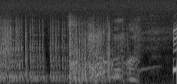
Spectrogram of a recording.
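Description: A fall from stilts: a noisy rush, then about a second in a crash as the puppet and its wooden stilts hit the grassy ground, fading quickly.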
